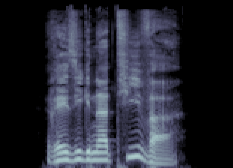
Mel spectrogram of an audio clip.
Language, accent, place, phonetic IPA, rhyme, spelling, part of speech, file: German, Germany, Berlin, [ʁezɪɡnaˈtiːvɐ], -iːvɐ, resignativer, adjective, De-resignativer.ogg
- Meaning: inflection of resignativ: 1. strong/mixed nominative masculine singular 2. strong genitive/dative feminine singular 3. strong genitive plural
